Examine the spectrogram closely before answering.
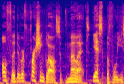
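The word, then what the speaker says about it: Moët: After stowing my bag, I'm offered a refreshing glass of Moet. Yes, before you say, it's pronounced with a hard T thanks to its Dutch heritage and founder Claude Moet.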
